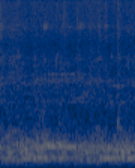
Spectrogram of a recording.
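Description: Young highflyer pigeons of the Sheetla breed coo softly and steadily in a low, continuous murmur at close range, with no talking over them.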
